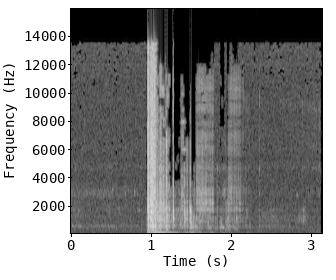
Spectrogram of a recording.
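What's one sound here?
A speargun fires underwater with a sharp, loud snap followed by a brief rattle.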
